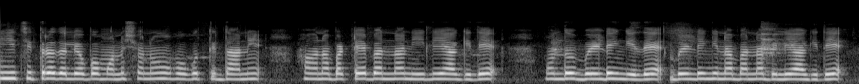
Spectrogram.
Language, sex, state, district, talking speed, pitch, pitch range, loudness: Kannada, female, Karnataka, Dharwad, 110 wpm, 250 Hz, 245-260 Hz, -15 LUFS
